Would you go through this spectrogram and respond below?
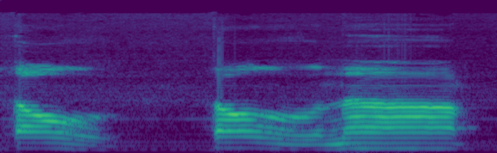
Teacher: On the ghain we read again heavy sound, and also we make a rakhawa quality, like continuation of sound.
